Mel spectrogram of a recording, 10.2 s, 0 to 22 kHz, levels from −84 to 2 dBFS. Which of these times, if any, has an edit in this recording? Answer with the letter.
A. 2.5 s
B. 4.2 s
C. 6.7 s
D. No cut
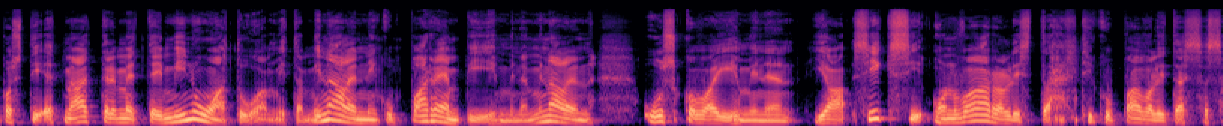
C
